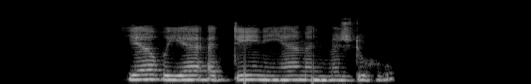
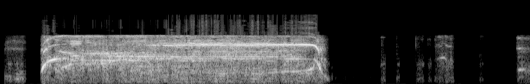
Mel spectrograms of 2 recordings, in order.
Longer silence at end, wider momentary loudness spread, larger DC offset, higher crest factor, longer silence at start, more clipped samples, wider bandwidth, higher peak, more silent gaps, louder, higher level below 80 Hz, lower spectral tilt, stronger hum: first, 1.4 s vs 0.05 s; first, 10 LU vs 5 LU; neither; first, 16 dB vs 10 dB; first, 1.3 s vs 0.15 s; second, under 0.1% vs 0.6%; second, 7.8 kHz vs 11 kHz; second, -12 dBFS vs 0 dBFS; neither; second, -25 LUFS vs -5 LUFS; second, -62 dBFS vs -50 dBFS; first, -6 dB/octave vs -1.5 dB/octave; neither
